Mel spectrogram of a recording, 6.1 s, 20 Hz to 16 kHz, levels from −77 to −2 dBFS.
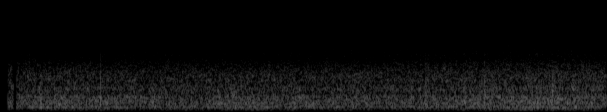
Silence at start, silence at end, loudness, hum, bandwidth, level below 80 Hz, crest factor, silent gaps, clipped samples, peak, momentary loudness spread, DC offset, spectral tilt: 0.05 s; 0 s; -53 LUFS; none; 10 kHz; -88 dBFS; 20 dB; none; under 0.1%; -34 dBFS; 3 LU; under 0.1%; -7 dB/octave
